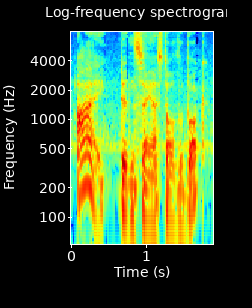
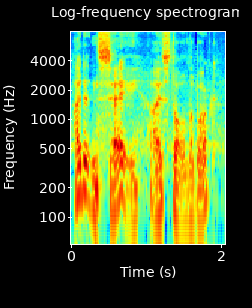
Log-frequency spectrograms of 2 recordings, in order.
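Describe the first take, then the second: First: The stress falls on the second word I. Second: The stress falls on the word say. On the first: Someone else stole the book. "implying that someone else stole the book" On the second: It was communicated some other way than speaking. "implying that I communicated in a manner other than speaking"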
